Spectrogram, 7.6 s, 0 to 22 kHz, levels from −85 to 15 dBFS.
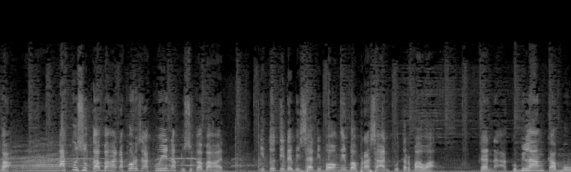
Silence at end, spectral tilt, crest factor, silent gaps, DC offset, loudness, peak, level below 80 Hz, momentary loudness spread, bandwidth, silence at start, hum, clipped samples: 0 s; -3.5 dB/octave; 16 dB; none; under 0.1%; -22 LUFS; -6 dBFS; -46 dBFS; 10 LU; 17 kHz; 0 s; none; under 0.1%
